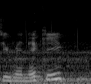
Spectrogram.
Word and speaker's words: Yume 2kki: Because Yume 2kki is literally just pronounced Yume 2kki, because in Japanese, ni is too.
